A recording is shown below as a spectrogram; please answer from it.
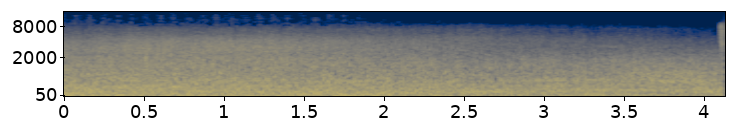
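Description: Dramatised impact sound effect for an airliner crashing into swamp water: a loud, sustained rumbling noise that slowly eases off.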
